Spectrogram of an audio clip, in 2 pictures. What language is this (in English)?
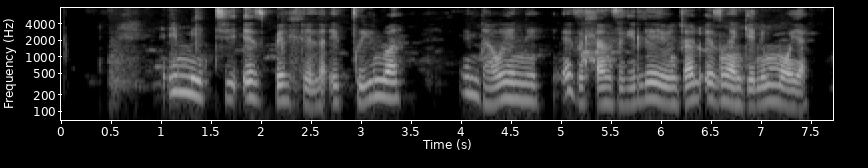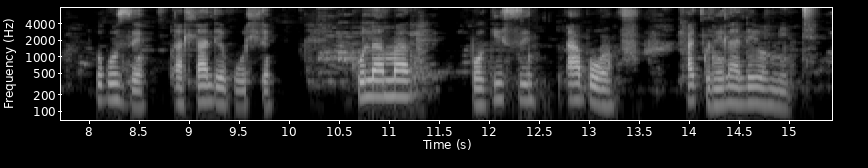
North Ndebele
